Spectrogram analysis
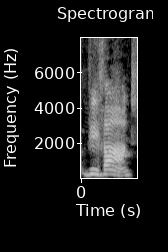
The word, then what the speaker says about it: vivant: part of oracle yeah so vivant that's that's a way one would pronounce it because it's a french word um means alive or living in french and the reason we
